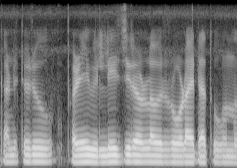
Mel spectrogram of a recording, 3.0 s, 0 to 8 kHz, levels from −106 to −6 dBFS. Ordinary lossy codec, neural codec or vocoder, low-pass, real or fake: none; none; 7.2 kHz; real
